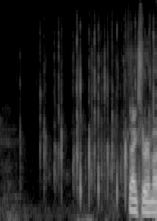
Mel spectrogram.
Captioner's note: crowd applauding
